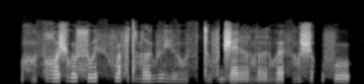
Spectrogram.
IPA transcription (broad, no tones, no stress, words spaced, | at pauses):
xɔ̤θʁʷɯʃṳə̯ sʷiθ fuftˤo̤lṳðe̤ ðo̤θ to̤fd͡ʒɛrɔ̤ ro̤ə̯θɔ̤ʃ | fu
